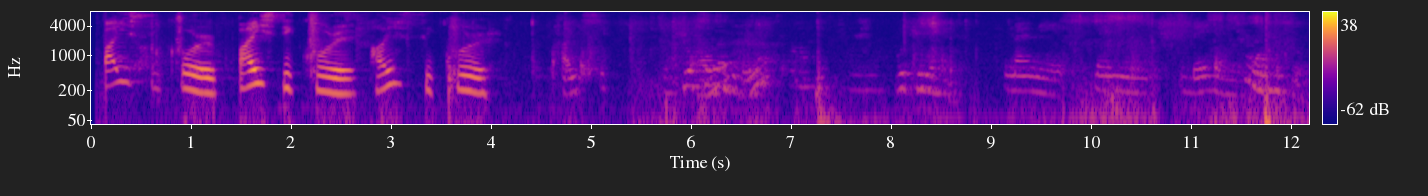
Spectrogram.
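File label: "bicycle", spoken word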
